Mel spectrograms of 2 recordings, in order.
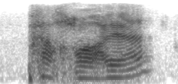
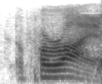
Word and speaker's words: Pariah: a band by the name of Pahaya. – Pahaya? – Am I pronouncing that correctly? – Not exactly. – Pariah. – It's close.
